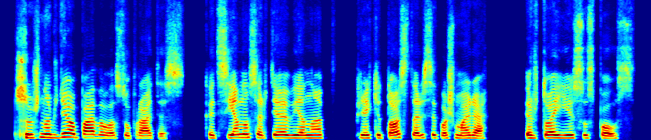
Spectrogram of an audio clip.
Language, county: Lithuanian, Vilnius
